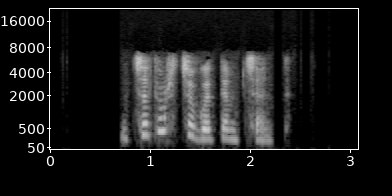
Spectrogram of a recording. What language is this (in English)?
Kabyle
